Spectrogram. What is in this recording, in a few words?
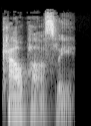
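"cow parsley", British English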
